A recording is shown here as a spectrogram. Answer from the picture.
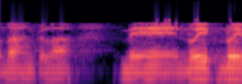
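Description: Only an elderly Buddhist monk's voice, intoning in a slow, drawn-out chant-like manner, with a short pause about a second in.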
